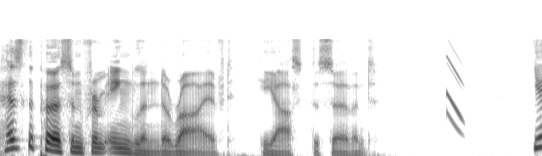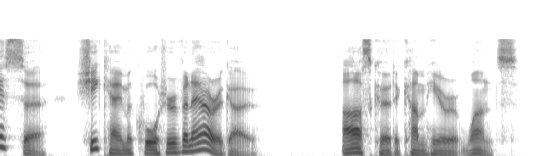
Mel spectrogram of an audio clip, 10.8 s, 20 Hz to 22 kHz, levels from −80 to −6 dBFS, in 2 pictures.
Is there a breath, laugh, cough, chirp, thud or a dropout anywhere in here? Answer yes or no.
yes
